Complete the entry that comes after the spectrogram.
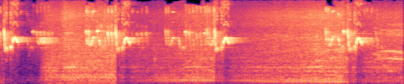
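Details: Bar-winged prinia fighter song to rile a rival: sharp high chirped phrases about once per second, partly masked by steady broadband hiss and low background noise.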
